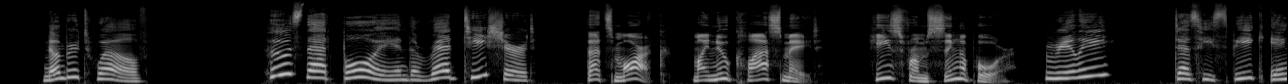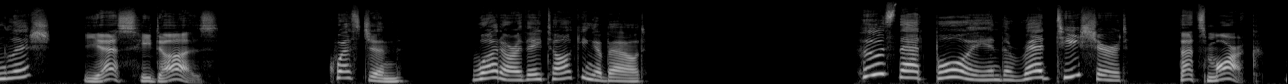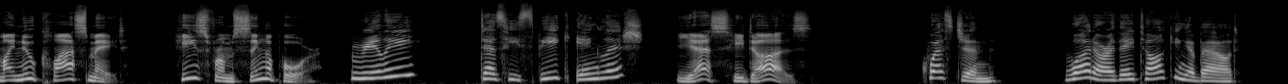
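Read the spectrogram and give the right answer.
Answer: Mark, the boy in the red T-shirt, a new classmate from Singapore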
